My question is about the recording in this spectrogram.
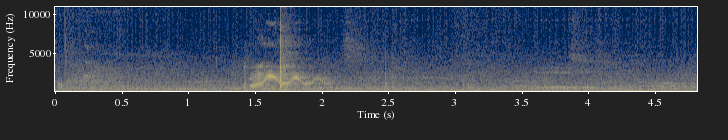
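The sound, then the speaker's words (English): A buzzer is pressed during a multiplication practice: a short game-show sound effect in which a wobbly, warbling tone bends up and down for about half a second over a steady low hum, with no one speaking. “Alright, so can you press another buzzer?”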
